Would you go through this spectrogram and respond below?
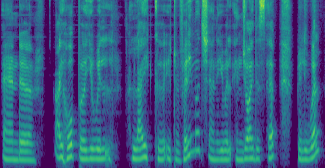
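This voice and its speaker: A woman hosting a tech channel, talking through a software demo on screen, with many "uh" pauses and simple phrasing. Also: lowish voice, animated, no room sound, clean studio sound. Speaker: tech tutorial host. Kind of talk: screen-recorded software walkthrough.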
